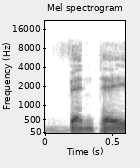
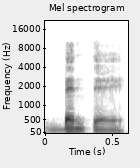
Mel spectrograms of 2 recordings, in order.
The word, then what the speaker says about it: vente: And it's, remember, the V's are kind of pronounced like bees. Like Yeah. like vente is bente.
